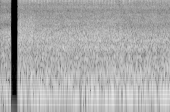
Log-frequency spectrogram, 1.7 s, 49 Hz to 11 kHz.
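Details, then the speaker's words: 2001 Ford F-250 after replacing a screeching idler pulley (original had 270k miles): after about five minutes of idling, a steady low idle with soft, even injector ticking and no screech returning, so the repair is good. "the engine has idled now for about five minutes and we have not heard that noise come back the only thing we hear the injector is firing so this is a good repair"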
